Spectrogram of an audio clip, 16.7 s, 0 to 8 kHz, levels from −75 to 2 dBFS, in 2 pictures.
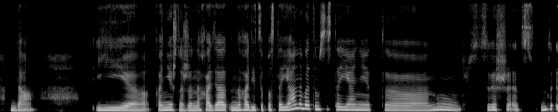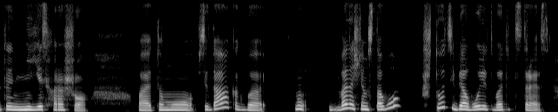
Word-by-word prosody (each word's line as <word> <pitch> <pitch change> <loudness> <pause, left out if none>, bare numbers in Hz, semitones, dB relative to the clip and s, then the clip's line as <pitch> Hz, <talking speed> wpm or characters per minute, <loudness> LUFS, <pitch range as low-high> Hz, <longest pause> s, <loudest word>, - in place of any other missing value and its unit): Да, 165 +3 -3 0.9
и, 165 -4 +2 0.2
конечно 175 -1 0
же, 150 +1 -3
находя 170 +2 +2
находиться 180 0 +1
постоянно 200 +10 +1
в - - -1
этом 250 -3 +2
состоянии- 190 -5 -1 0.2
это, 160 -2 -3
ну, 190 +1 -1
соверше 190 +1 -5
это 190 - -6
с - - -9
н 205 +1 -1
это 220 -1 +2
не 200 0 +7
есть 210 - +1
хорошо. 190 -9 -2 0.7
Поэтому 180 +2 +1
всегда, 255 - 0
как 230 -8 -6
бы, 175 -3 +1 0.5
ну, 240 -1 +2 0.3
давай 195 +10 +3
начнём 255 -5 +2
с 205 - -3
того, 295 - +2 0.3
что 330 +4 -2
тебя 235 -9 +4
вводит 220 +2 +2
в - - -5
этот 195 +2 0
стресс? - - -3
190 Hz, 125 wpm, -23 LUFS, 170-220 Hz, 0.9 s, не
